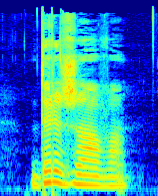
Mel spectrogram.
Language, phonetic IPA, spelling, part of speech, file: Ukrainian, [derˈʒaʋɐ], держава, noun, Uk-держава.ogg
- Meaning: 1. state, country, nation 2. estate, possession 3. strength 4. power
